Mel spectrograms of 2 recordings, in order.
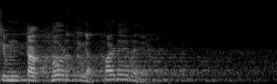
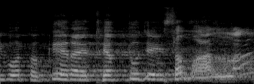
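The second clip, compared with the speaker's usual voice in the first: mock crying; 6 semitones higher, 4 dB quieter than usual. A narrator's reading. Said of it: "पत्नी रोती रोती बोली".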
